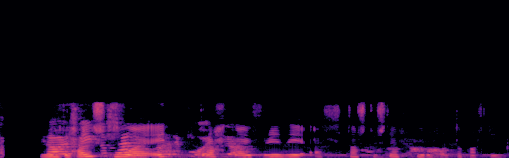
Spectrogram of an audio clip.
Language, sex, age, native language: Icelandic, male, 18-19, Icelandic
